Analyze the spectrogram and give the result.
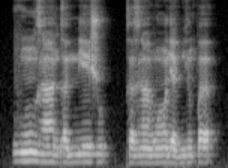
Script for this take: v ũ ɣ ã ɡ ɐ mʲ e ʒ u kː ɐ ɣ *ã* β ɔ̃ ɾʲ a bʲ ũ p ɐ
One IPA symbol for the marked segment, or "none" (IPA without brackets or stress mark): ã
